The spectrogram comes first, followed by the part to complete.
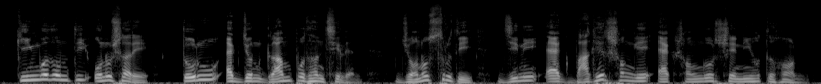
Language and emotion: Bengali, neutral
